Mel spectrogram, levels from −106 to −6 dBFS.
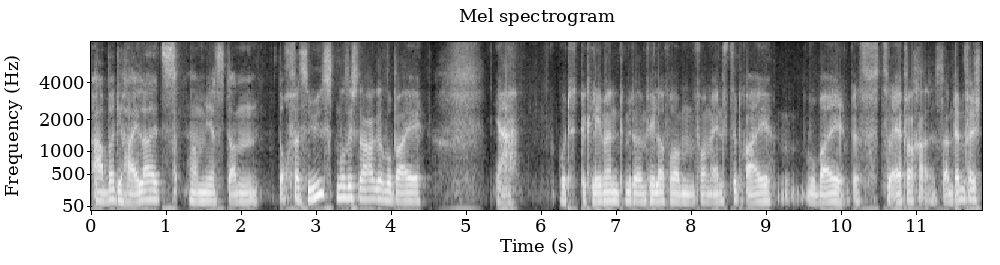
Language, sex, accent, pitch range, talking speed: German, male, German, 105-120 Hz, 160 wpm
